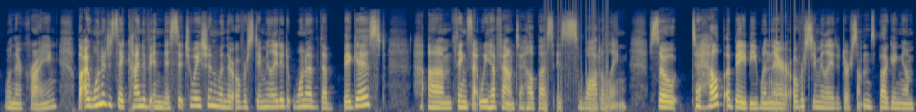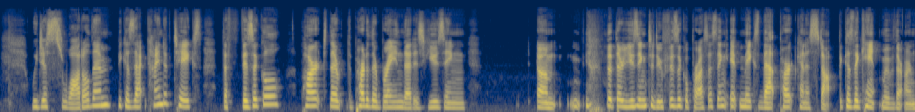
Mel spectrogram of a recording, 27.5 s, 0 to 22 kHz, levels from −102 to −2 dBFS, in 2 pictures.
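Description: Just after "have found to help", from 8.15 to 9.12 s, processor overload crackle tears through the speech. Many short buffers, a few milliseconds each, miss their deadlines and replay stale audio. It returns from 11.53 to 12.16 s, ending before "or something's bugging them".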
